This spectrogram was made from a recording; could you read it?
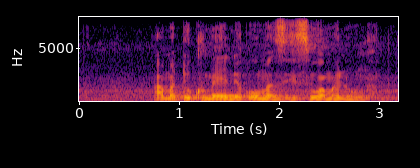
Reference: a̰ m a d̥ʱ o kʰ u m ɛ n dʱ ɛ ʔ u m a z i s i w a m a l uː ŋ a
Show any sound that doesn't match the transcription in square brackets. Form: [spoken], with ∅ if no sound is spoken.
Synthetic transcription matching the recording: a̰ m a d̥ʱ o kʰ u m ɛ n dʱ ɛ ʔ [ɔ] m a z i s i w a m a l uː ŋ a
